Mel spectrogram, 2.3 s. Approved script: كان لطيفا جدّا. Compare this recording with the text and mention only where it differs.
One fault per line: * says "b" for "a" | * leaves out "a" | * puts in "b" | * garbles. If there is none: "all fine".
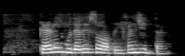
* puts in "المدرّس"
